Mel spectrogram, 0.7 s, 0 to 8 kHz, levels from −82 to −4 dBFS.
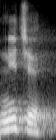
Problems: constant background noise, echo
